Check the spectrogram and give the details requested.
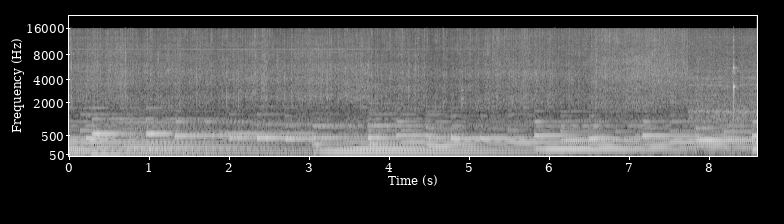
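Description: Okra and potato chunks sizzling as they fry in a pan, under background music of steady changing notes with a bass line. A single sharp click comes near the end as a wooden spatula starts stirring.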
